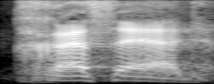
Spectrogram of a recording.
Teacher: You got to have that grovelly sound in the back of your throat.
